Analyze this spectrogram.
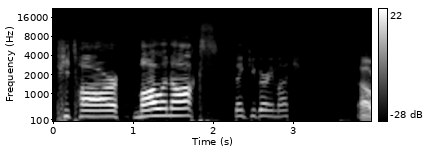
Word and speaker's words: Peter Molyneux: anyway um but anthem it's pronounced Pete are mala Knox thank you very much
